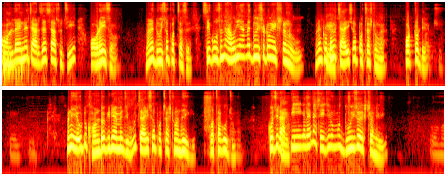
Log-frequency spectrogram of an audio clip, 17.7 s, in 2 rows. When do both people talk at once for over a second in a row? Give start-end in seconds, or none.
none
